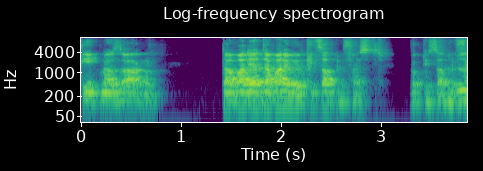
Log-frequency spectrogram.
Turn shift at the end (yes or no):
no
